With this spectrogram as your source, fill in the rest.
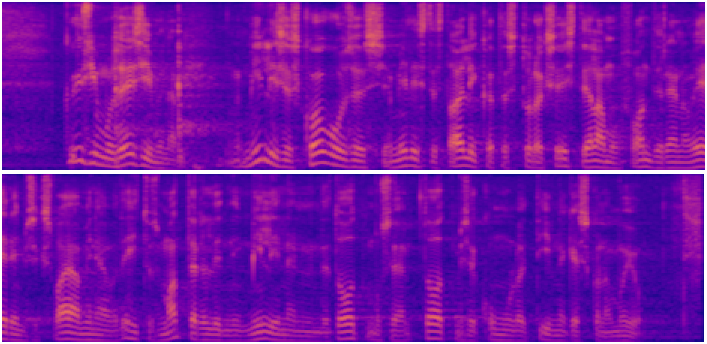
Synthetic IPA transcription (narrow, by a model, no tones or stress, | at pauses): kysʲimuse̞s̬ʲime̞ne̞̰milʲːis̬e̞sko̞ɡ̥use̞sjɑ̰milʲːist̪e̞st̪ɑlʲːikːˑɑt̪ːˑe̞st̪ːule̞kse̞ːst̪ie̞lɑmufo̞̰nd̪̥iɾe̞no̞ve̞ːɾimise̞ksvɑjɑmine̞vɑd̪e̞ɦit̪ːˑusmɑt̪ːˑe̞ɾʲjɑlʲid̪̥niŋɡ̥milʲːine̞onːe̞nd̪e̞t̪ot̪muset̪o̞ːt̪mise̞kumulɑt̪ʲːiːvne̞ke̞sko̞nːɑmɤjṵ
